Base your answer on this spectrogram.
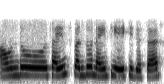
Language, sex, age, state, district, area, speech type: Kannada, female, 45-60, Karnataka, Chikkaballapur, rural, conversation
